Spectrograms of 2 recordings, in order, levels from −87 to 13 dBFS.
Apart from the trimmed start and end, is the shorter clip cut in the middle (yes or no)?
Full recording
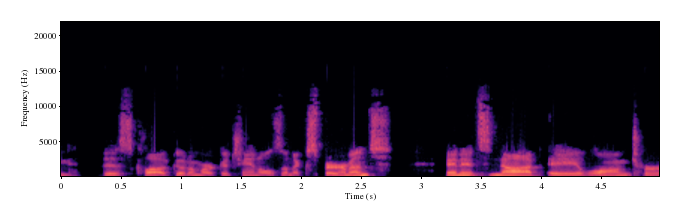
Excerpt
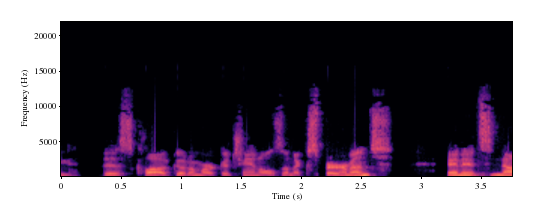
no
